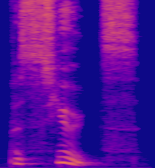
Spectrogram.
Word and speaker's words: pursuits: The candidate used the word pursuits. Notice how the stress is on the second syllable, pursuits.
